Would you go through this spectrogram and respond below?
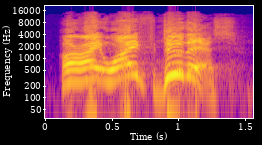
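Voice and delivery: lightly voiced demanding husband; the law as husband. Voicing the law commanding wife.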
